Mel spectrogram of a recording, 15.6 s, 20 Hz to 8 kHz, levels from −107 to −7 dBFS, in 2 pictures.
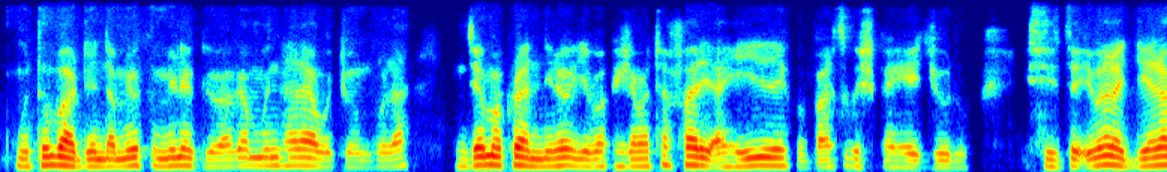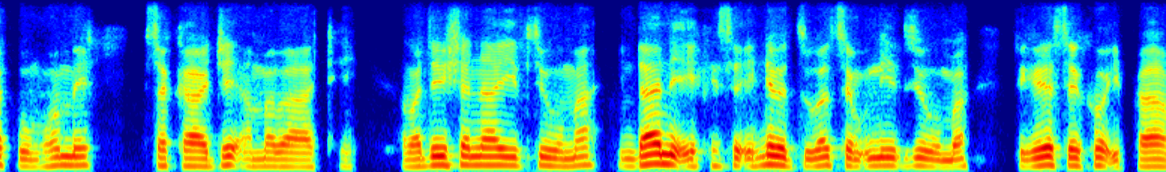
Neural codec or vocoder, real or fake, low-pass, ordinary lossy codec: codec, 16 kHz, 2 kbps, X-Codec, WavLM features, trained on Multilingual LibriSpeech; fake; 7.2 kHz; Opus, 24 kbps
